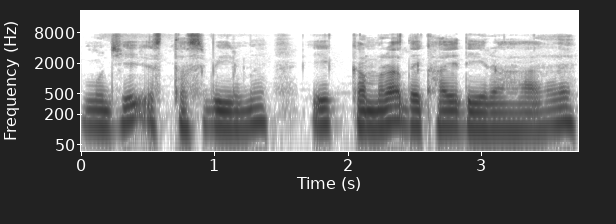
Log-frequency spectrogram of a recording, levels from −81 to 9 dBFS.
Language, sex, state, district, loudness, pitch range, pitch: Hindi, male, Uttar Pradesh, Lalitpur, -18 LUFS, 115-125 Hz, 120 Hz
